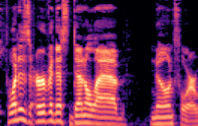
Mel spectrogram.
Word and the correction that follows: Inverness: Inverness. Say that again. – What? Did I say it wrong? – Inverness.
